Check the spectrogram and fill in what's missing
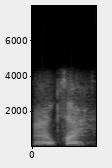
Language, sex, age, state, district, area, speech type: Manipuri, male, 18-30, Manipur, Chandel, rural, conversation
